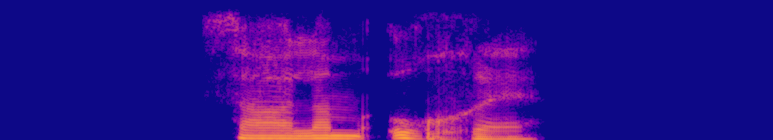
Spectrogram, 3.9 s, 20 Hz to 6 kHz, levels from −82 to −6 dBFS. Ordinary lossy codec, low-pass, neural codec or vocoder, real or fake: Opus, 24 kbps; 5.4 kHz; none; real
